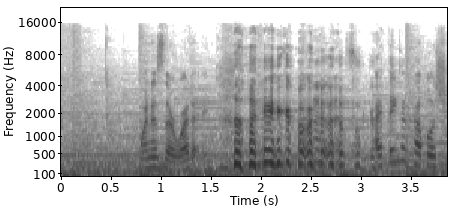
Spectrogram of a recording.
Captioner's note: laughs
